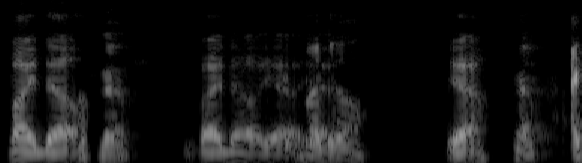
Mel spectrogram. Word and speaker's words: Vidal: I don't want to mispronounce it. Matt Money Smith says it's Vidal.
